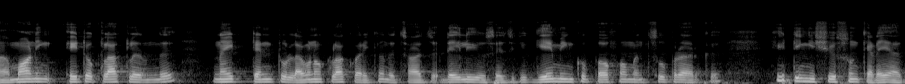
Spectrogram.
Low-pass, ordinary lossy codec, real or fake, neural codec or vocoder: none; none; real; none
